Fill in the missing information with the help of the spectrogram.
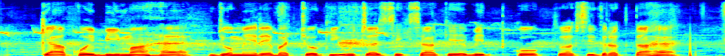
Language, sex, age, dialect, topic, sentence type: Hindi, male, 18-24, Marwari Dhudhari, banking, question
